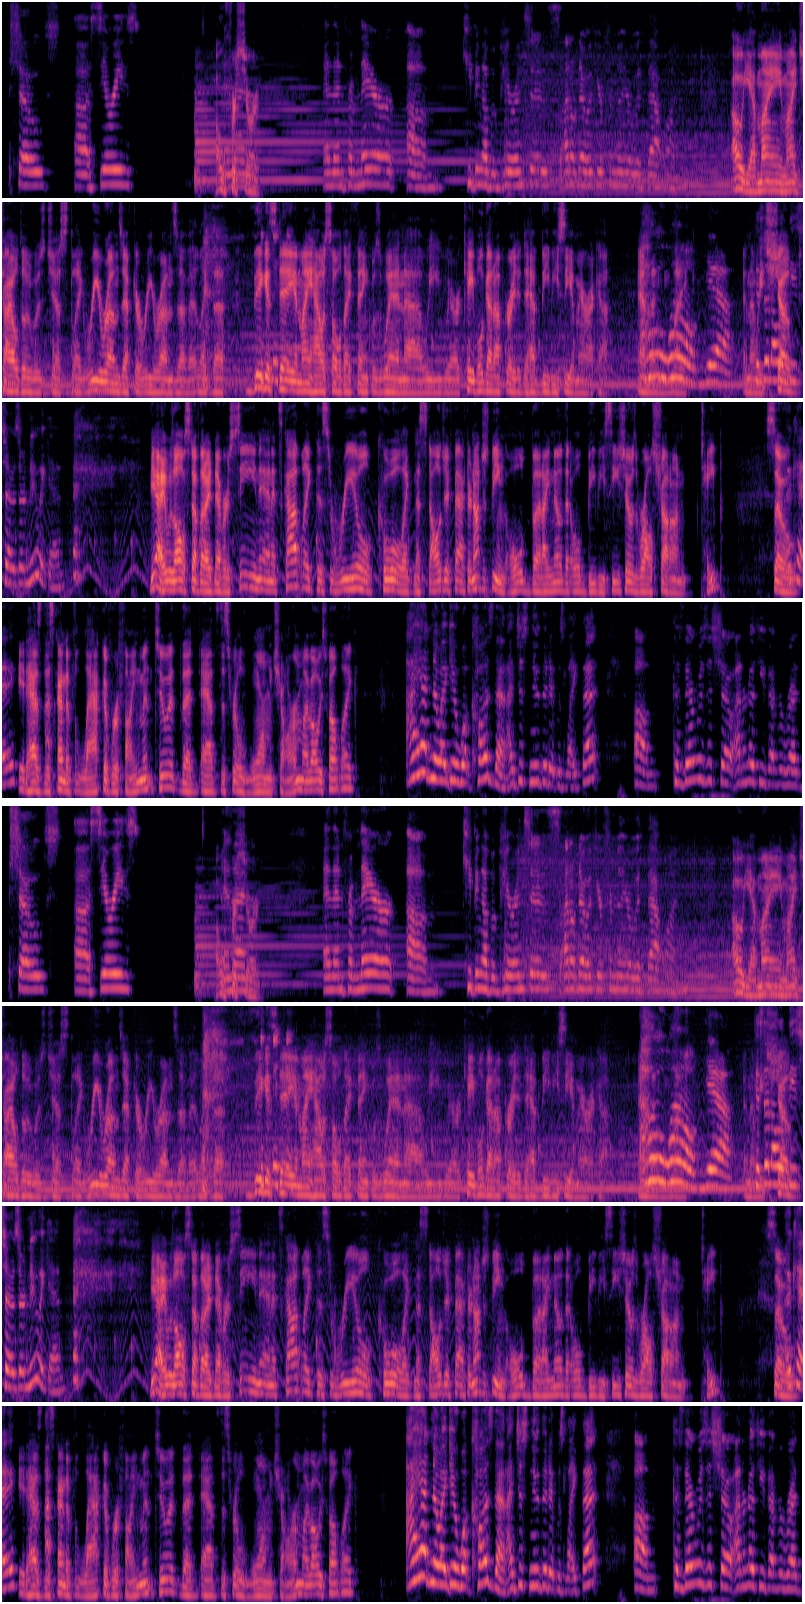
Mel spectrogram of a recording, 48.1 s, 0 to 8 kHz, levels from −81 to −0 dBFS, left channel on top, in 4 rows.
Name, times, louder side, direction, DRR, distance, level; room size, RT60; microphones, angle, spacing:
voice 1, 0.1-2.0 3.3-3.8 4.8-6.6 6.9-10.3 15.0-15.5 15.9-16.4 21.6-23.0 23.3-26.0 35.4-36.2 36.7-36.8 42.1-45.3 45.5-45.9 46.1-48.0, right 4 dB, 40° right, 0.4 m, -31 dB
sound 1, 2.9-11.7 12.2-12.4, left 4 dB, 85° left, 0.8 m, -48 dB
voice 2, 3.2-3.9 10.9-15.3 15.7-21.1 21.5-22.3 23.1-23.9 26.2-34.7 35.5-36.0 36.3-41.3, left 3 dB, 30° left, 0.3 m, -29 dB
sound 2, 7.5-23.5, right 3 dB, 85° right, 0.7 m, -42 dB
sound 3, 11.6-31.5, right 1 dB, 65° right, 1.0 m, -52 dB
2.7 x 2.0 x 3.1 m
head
